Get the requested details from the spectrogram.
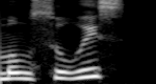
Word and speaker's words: Montsouris: Tại trạm Montsouris,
